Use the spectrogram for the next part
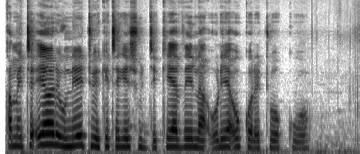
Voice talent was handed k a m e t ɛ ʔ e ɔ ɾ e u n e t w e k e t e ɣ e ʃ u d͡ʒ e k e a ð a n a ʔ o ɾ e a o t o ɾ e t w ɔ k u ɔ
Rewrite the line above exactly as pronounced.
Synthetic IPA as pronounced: k a m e t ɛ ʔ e ɔ ɾ e u n e t w e k e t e ɣ e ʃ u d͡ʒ e k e a ð e n a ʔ o ɾ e a o k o ɾ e t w ɔ k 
